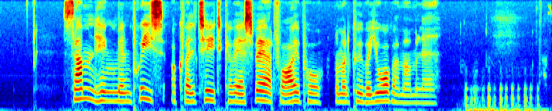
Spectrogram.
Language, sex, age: Danish, female, 52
